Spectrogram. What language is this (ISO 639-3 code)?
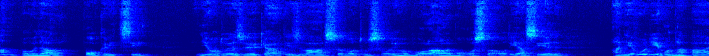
slk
